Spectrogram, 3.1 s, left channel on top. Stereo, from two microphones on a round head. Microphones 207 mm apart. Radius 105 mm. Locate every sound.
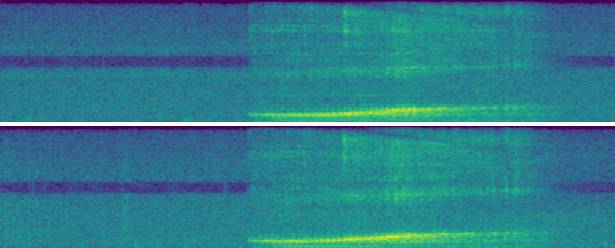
1.2 s snoring: 85° right, 4 m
